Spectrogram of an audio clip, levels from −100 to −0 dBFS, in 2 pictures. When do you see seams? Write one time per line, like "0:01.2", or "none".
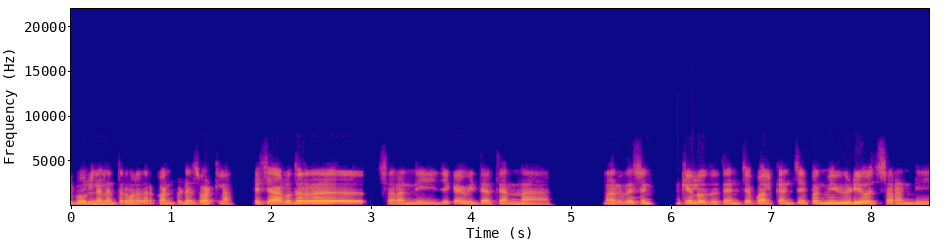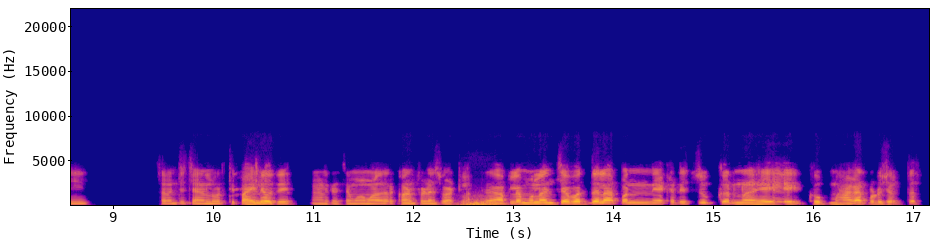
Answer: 0:12.6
